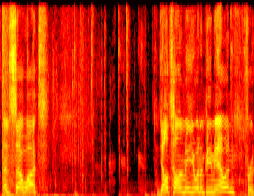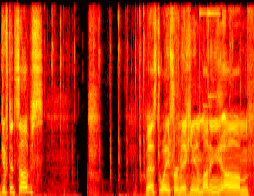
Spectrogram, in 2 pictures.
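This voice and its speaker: A man's voice: very high voice, slow, long pauses. A man streaming a game who chats casually, reads out and teases his chat, with a voice he says is worn out. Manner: playful, teasing, slangy gamer talk. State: voice worn out, slightly hoarse. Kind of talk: casual livestream chat, reading chat aloud.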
